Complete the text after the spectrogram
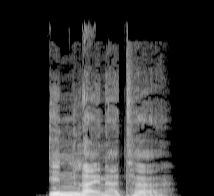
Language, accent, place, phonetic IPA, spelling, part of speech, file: German, Germany, Berlin, [ˈɪnlaɪ̯nɐtə], inlinerte, verb, De-inlinerte.ogg
- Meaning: inflection of inlinern: 1. first/third-person singular preterite 2. first/third-person singular subjunctive II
